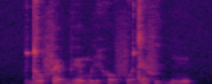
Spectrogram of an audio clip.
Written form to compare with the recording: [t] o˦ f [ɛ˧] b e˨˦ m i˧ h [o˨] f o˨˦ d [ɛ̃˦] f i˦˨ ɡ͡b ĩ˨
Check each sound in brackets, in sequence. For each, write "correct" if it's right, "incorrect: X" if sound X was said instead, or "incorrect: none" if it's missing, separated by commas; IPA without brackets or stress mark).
incorrect: d, incorrect: ɛ˦˨, correct, incorrect: ɛ˦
